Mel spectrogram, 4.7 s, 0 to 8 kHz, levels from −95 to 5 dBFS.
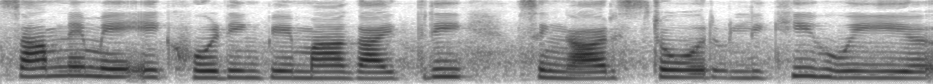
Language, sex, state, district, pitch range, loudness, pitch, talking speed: Hindi, female, Jharkhand, Garhwa, 235-275 Hz, -17 LUFS, 250 Hz, 140 wpm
